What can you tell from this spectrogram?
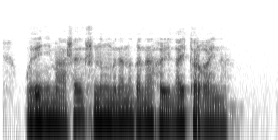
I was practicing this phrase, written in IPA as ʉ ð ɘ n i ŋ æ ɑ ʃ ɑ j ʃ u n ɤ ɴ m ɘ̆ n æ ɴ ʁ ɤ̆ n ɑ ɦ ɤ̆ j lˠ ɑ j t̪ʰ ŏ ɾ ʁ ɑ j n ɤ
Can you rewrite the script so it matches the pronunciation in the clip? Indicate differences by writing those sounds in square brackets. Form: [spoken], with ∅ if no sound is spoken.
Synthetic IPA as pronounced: ʉ ð ɘ n i [m] æ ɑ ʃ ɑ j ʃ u n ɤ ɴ m ɘ̆ n æ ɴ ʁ ɤ̆ n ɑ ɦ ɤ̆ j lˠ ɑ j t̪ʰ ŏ ɾ ʁ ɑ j n ɤ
